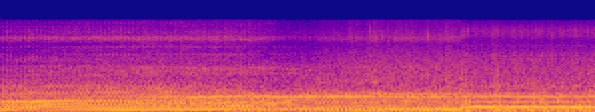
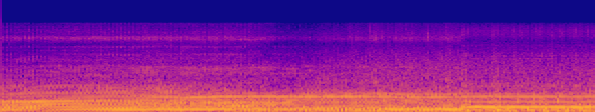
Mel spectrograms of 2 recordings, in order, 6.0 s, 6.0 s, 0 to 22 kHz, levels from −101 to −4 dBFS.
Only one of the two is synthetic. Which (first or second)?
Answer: first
